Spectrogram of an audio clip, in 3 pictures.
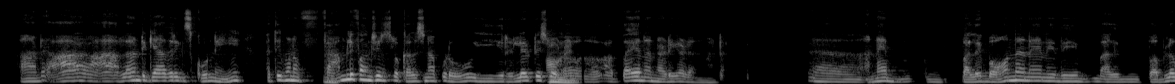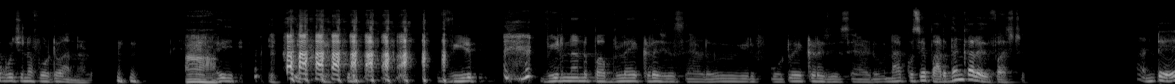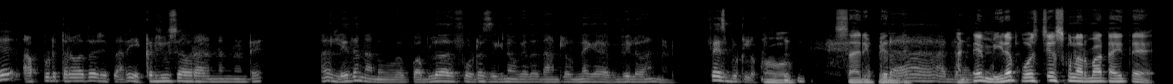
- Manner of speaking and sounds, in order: in English: "గ్యాదరింగ్స్"; in English: "ఫ్యామిలీ ఫంక్షన్స్‌లో"; in English: "రిలేటివ్స్‌లో"; in English: "పబ్‌లో"; chuckle; laugh; in English: "పబ్‌లో"; in English: "పబ్‌లో ఫోటోస్"; in English: "ఎఫ్‌బి‌లో"; in English: "ఫేస్‌బుక్‌లో"; chuckle; in English: "పోస్ట్"
- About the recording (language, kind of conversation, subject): Telugu, podcast, పాత పోస్టులను తొలగించాలా లేదా దాచివేయాలా అనే విషయంలో మీ అభిప్రాయం ఏమిటి?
